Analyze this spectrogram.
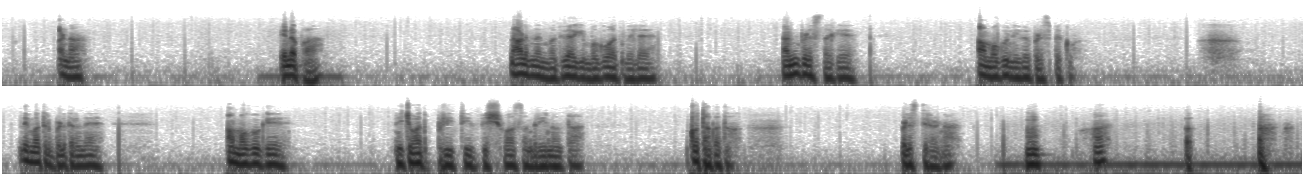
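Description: A younger man speaks softly and pleadingly, close by.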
